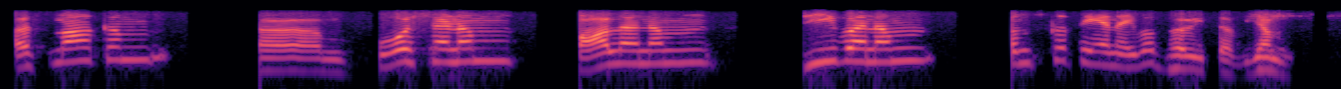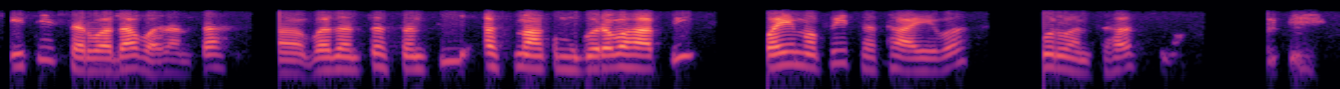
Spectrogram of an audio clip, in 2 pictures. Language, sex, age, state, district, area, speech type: Sanskrit, female, 60+, Karnataka, Bangalore Urban, urban, conversation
